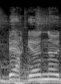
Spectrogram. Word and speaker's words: Bergen: Bergen, du nom de la ville néerlandaise où il habite, située au nord d'Amsterdam, que l'on prononce Berge aux Pays-Bas.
